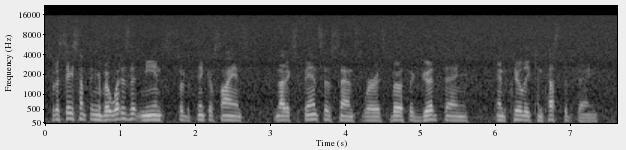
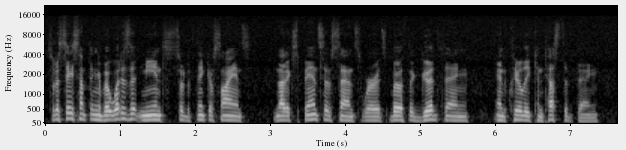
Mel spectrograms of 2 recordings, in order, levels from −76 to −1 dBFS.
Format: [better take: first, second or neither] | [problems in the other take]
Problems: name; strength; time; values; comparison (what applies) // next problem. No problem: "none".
second | hiss; loud; throughout; 8 dB below the speech; faint in the second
